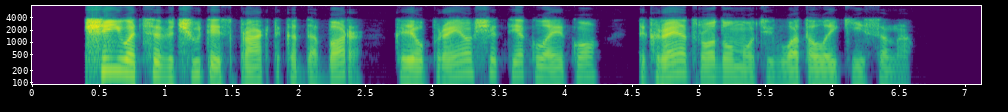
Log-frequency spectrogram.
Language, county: Lithuanian, Marijampolė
